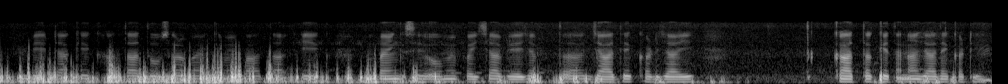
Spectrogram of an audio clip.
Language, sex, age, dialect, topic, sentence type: Bhojpuri, male, 18-24, Southern / Standard, banking, question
